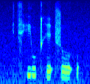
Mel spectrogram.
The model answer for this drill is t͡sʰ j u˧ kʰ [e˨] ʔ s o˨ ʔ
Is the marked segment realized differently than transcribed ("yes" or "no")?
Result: no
